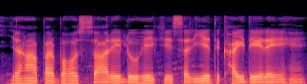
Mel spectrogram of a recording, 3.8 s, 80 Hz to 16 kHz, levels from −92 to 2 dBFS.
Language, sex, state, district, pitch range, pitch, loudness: Hindi, male, Uttar Pradesh, Saharanpur, 100-110 Hz, 105 Hz, -17 LUFS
